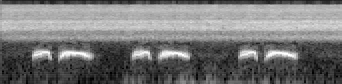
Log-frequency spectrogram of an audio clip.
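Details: Spotted dove used as a ground-fighting decoy in Ca Mau, Vietnam: three evenly spaced pairs of mellow coos, each a brief note followed by a longer drawn-out one, under a steady faint hiss.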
